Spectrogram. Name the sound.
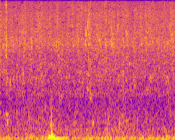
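water swirling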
